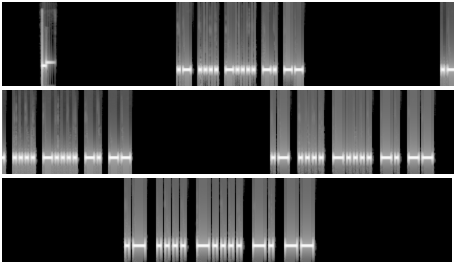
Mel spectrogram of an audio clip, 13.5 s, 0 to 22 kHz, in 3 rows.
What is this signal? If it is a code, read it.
Morse code, heard as a keyed tone, about 38 wpm, 700 Hz. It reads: AH6NM AH6NM AH6NM AH6NM
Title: Speed Racing - USA 2x2 Call Signs 30wpm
